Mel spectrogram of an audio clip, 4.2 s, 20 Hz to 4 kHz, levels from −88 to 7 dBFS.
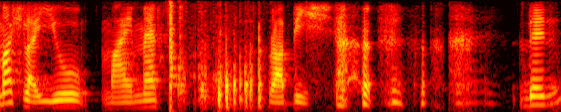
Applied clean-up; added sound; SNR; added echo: neural mask model RNNoise.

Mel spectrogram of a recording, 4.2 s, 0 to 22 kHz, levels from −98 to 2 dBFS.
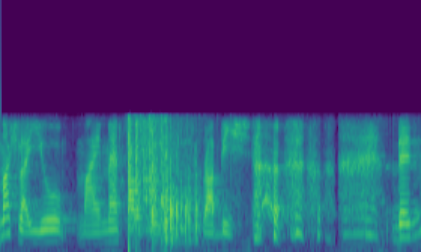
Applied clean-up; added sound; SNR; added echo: none; Shatter; -2 dB; none.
